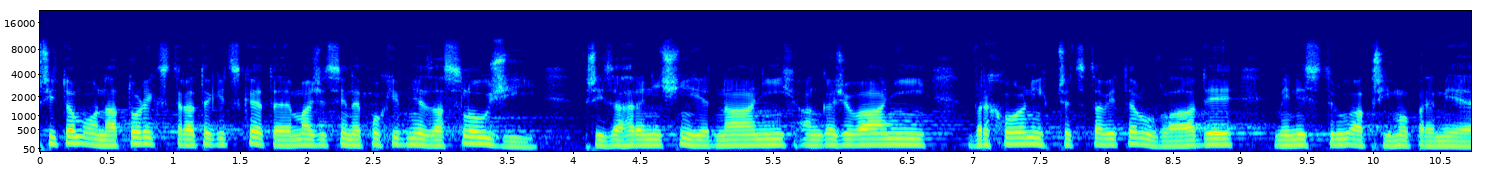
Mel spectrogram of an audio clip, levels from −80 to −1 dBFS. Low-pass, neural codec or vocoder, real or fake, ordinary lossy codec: 10.8 kHz; none; real; MP3, 96 kbps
